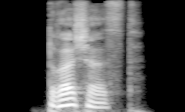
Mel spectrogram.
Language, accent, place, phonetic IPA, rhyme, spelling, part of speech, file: German, Germany, Berlin, [ˈdʁœʃəst], -œʃəst, dröschest, verb, De-dröschest.ogg
- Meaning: second-person singular subjunctive II of dreschen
